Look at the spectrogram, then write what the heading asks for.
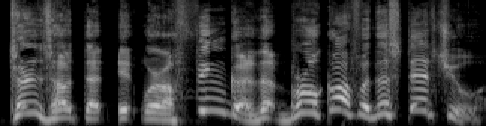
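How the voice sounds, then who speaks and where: An actor playing a scrappy, jokey male dog with a husky voice and a Scottish accent, bantering in a comic audio drama. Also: high voice, wildly swooping pitch, moderate pace, a bit bright, no echo, clean studio sound, heavily acted. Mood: chatty, boastful. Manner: folksy, colloquial banter.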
